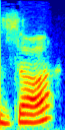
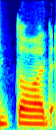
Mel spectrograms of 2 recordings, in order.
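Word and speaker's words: ض: It's not a za, it's a dod, okay? That's the correct way of saying it.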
